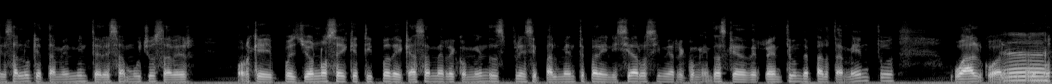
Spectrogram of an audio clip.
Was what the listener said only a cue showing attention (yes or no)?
no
